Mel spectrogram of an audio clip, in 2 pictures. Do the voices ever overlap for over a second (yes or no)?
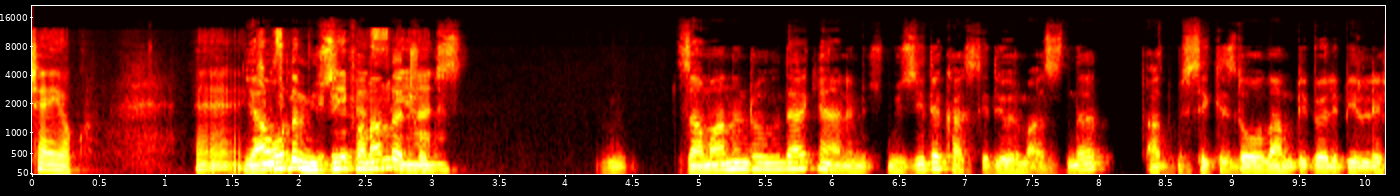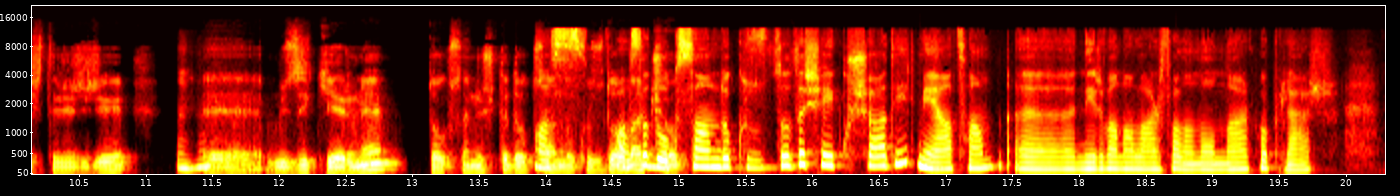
yes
